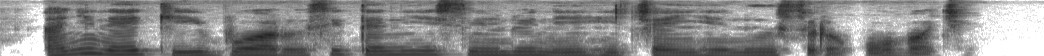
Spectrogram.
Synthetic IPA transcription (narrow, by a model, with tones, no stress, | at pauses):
a˨ɲɪ˦ne˨˦ki˨˦bu˦ɔ˦ɾʊ˨si˦te˦ni˦si˨n̩˦ɾi˦ni˦ɦi˦t͡ʃe˦i˦ɦe˦nu˦sʊ˨ɾʊ˨kʷʊ˨˦ʊ˦bɔ˨t͡ʃɪ̥˨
